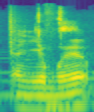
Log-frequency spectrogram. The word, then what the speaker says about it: аниме: На самом деле, если можно, хотел рассказать про свое знакомство с аниме. Кстати, да. А нам ответили на вопрос, куда правильно ударение ставить? – А, кстати, правильно. – Ты знаешь? – Я скажу аниме.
